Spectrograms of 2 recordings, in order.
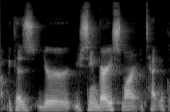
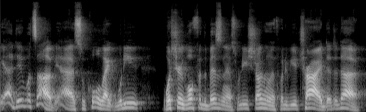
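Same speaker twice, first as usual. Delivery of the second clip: higher-pitched, breezy phone chumminess; rapport-building chat; 5 semitones higher than usual. Acted. Coach calls a prospect to get liked, breezy rapport chat. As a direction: rattle off friendly questions in a raised voice. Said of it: "I'm just building rapport".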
